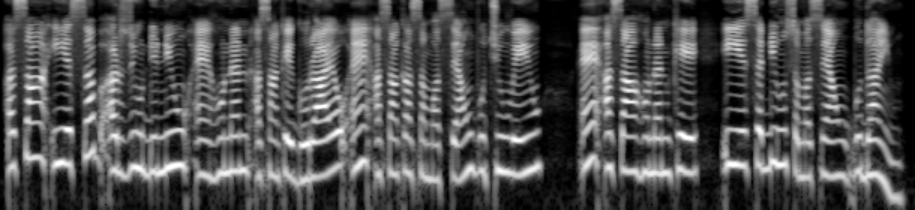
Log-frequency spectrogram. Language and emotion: Sindhi, neutral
